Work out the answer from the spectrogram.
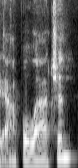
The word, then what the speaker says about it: Appalachian: And we focused on kind of the central, so Nashville East and the and kind of the Appalachian region, which the locals say Appalachin, of course, and uh kind of did a a whirlwind tour of that area.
